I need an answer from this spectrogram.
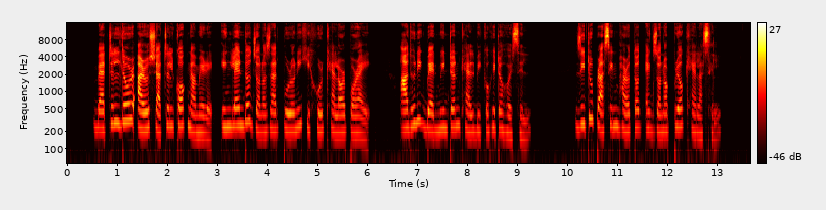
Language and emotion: Assamese, neutral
